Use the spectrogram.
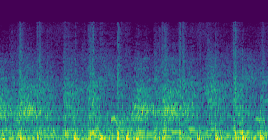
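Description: A large crowd sings a song's chant together at full volume, voices massed and dense with a steady rhythmic pulse, continuous throughout.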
